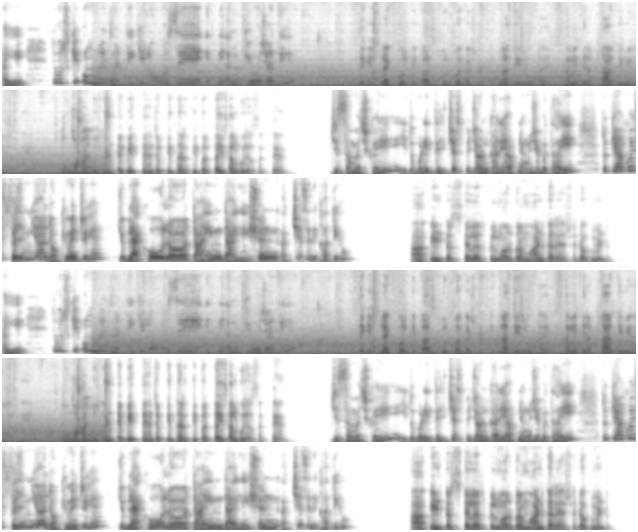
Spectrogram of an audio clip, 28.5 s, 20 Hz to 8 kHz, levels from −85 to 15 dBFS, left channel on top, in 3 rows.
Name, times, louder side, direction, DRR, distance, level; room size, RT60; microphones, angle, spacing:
voice 1, 0.0-4.4 10.7-11.0 14.4-20.5 20.8-24.2, left 2 dB, 15° left, 1.6 m, -24 dB
sound 1, 1.3-11.1, right 1 dB, 35° right, 1.5 m, -28 dB
voice 2, 5.3-10.0 10.4-13.3 13.6-13.7 25.1-28.1, right 2 dB, 60° right, 1.0 m, -27 dB
6.3 x 5.2 x 4.3 m
head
